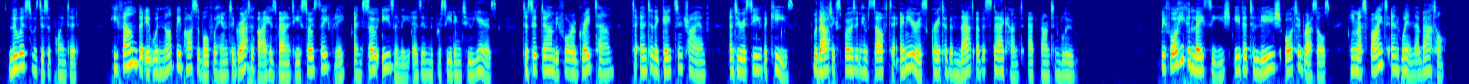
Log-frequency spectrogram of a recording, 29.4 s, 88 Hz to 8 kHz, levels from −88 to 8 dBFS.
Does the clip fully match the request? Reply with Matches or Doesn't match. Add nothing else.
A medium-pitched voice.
Matches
